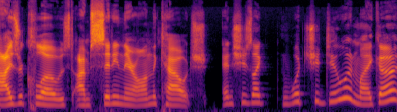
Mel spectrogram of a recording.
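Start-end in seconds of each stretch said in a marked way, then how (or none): 3.5-5.0 mock terrified, uneasy voice, pitched high. Retelling how the mom asked a question: imitating someone terrified. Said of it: "She's terrified".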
